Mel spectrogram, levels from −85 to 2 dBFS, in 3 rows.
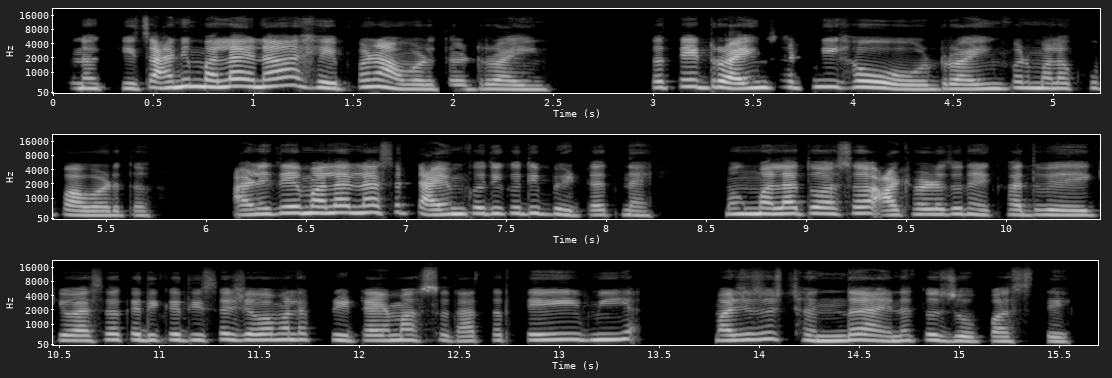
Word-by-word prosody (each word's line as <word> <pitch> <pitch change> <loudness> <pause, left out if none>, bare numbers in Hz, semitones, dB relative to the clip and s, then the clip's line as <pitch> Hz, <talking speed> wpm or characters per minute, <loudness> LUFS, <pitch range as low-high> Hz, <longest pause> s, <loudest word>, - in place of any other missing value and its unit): नक्कीच. 240 0 -3
आणि 275 +4 +6
मला 325 0 +6
आहे 340 - +5
ना, 340 +5 +5
हे 270 -2 +3
पण 315 +1 +1
आवडतं 210 -8 +1
ड्रॉईंग. 200 -2 -2 0.5
तर - - -1
ते 325 - +5
ड्रॉईंगसाठी 275 +2 +3
हो, 255 -9 +3
ड्रॉईंग 220 +2 0
पण 270 +3 -4
मला 245 -1 0
खूप 250 -3 -9
आवडतं 200 -1 -2 0.5
आणि 245 +3 +2
ते 305 +1 +4
मला 305 +1 +4
ना, 320 +1 +3
असं 330 +1 -4
टाईम 240 +2 +4
कधी-कधी 280 +1 -2
भेटत 220 -2 -5
नाही. 205 -3 -6 0.4
मग 260 +1 -1
मला 270 0 +4
तो - - +1
असं 275 0 -1
आठवड्यातून 245 +4 +1
एखाद 225 -1 -4
वेळी 215 -2 -1
किंवा 235 +3 -2
असं 250 +4 -3
कधी-कधी 255 0 -2
असं 255 +3 -4
जेव्हा 265 0 0
मला 275 0 -1
फ्री 265 -2 -5
टाईम 240 +1 0
असतो 250 0 -4
ना, 210 - -5
तर 250 - -8
ते 270 +2 +1
मी, 275 +2 +1 0.4
माझा 245 +2 0
जो 300 +2 -2
छंद 230 -1 0
आहे 250 -4 +1
ना, 225 +2 -3
तो 260 - 0
जोपासते. 205 -3 -5
250 Hz, 205 wpm, -23 LUFS, 220-275 Hz, 0.5 s, आणि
